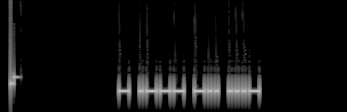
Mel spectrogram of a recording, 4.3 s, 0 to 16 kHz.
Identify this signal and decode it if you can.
Morse code, heard as a keyed tone, about 27 wpm, 700 Hz. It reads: TJDV
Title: Four Challenging Letter-Number Combinations 28wpm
